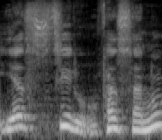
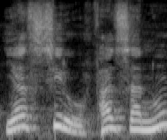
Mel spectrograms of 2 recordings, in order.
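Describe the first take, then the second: No difference in how they are said.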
